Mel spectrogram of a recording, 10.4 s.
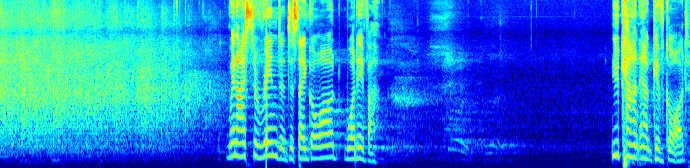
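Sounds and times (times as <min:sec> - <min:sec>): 
crowd applauding: 0:00.0 - 0:03.4
speech: 0:03.4 - 0:05.8, 0:09.2 - 0:10.3.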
